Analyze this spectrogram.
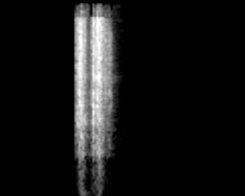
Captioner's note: camera click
